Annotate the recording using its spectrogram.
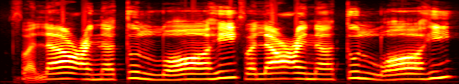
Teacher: لام سے پہلے پیش ہے، لام کو پر پڑھا جاتا ہے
